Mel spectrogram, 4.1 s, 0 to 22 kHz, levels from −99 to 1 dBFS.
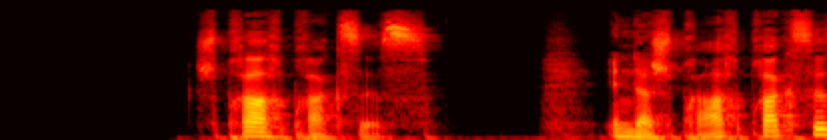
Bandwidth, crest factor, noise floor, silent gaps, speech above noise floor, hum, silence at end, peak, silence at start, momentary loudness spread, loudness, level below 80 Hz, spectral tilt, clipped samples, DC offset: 16 kHz; 22 dB; -74 dBFS; none; 39 dB; none; 0 s; -16 dBFS; 1 s; 11 LU; -35 LUFS; -58 dBFS; -3.5 dB/octave; under 0.1%; under 0.1%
